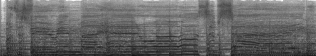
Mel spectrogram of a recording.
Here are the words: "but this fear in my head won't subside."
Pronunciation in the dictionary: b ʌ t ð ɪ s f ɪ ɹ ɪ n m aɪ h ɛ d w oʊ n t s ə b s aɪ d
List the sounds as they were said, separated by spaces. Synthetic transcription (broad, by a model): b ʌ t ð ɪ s f ɪ ɹ ɪ n m aɪ h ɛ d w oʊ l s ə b s aɪ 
